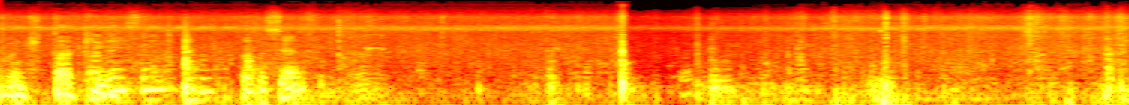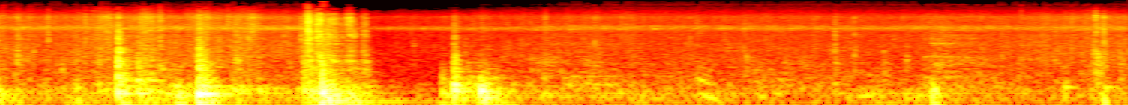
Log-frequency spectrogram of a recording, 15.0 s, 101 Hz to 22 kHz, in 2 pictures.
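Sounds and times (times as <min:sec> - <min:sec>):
insects droning: 0:00.0 - 0:15.0
car knocks and thumps: 0:08.2 - 0:11.0.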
